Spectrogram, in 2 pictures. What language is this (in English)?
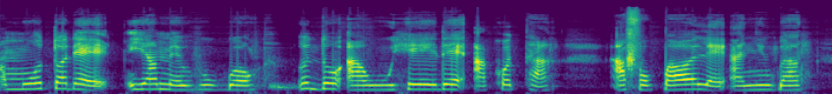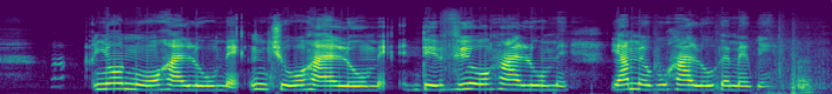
Ewe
